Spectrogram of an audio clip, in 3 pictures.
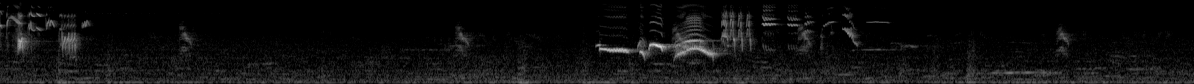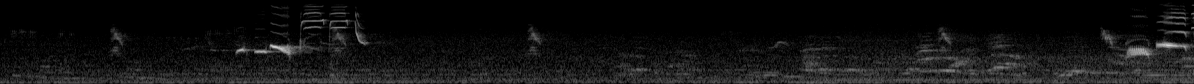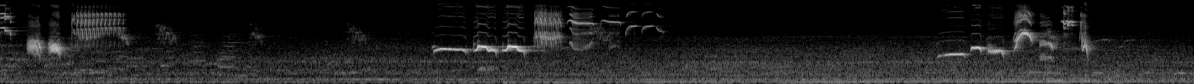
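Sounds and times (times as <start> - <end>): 
common blackbird song: 0.0 - 1.0, 6.0 - 9.3, 13.8 - 15.7, 22.9 - 26.6, 28.2 - 30.7, 33.2 - 35.6.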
